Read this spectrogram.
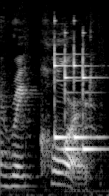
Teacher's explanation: nessa frase aqui a pronúncia correta é record cor é a sílaba tônica na última sílaba por quê porque aqui é um verbo gravar gravar um vídeo · Cord é a sílaba tônica, a última sílaba.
